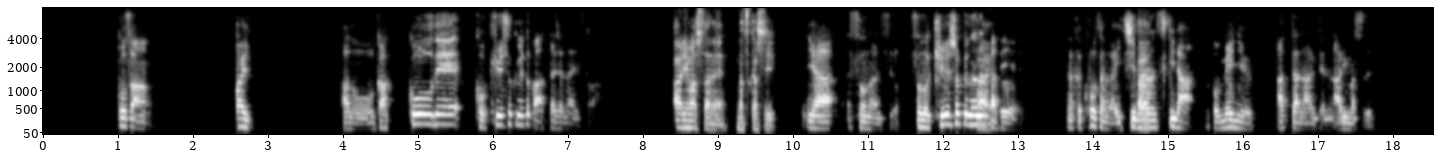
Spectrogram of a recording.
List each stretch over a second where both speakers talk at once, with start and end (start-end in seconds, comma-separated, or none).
none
